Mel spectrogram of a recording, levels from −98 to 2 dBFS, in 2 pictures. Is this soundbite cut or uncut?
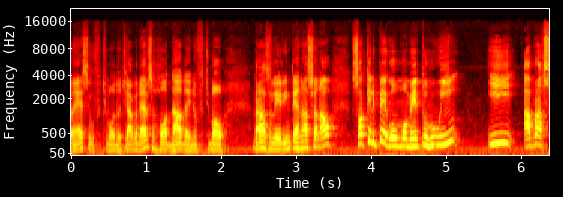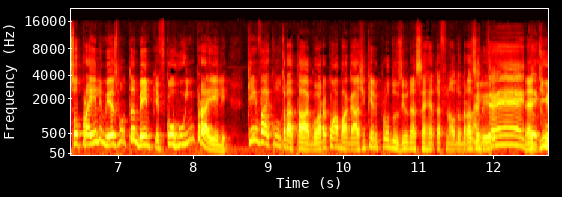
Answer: uncut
